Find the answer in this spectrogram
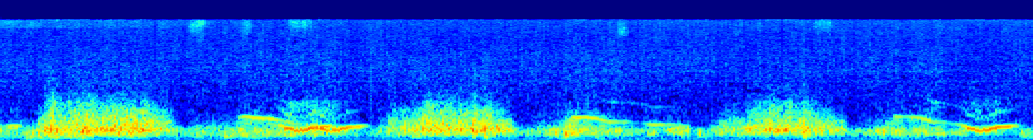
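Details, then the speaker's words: Teaching example of wheezing for EMTs and paramedics: high-pitched musical whistling on each breath cycle, from constriction of the bronchioles; common in asthma, COPD and bronchitis. "second we have wheezes wheezes are a high pitched musical sound that can be heard on inspiration or exploration and are caused by a constriction of the bronchioles wheezing is common with asthma copd and bronchitis here is wheezing"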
